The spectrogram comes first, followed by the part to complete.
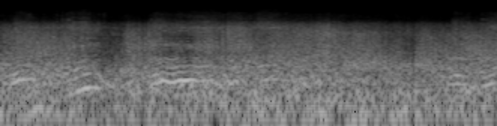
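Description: Youth dirt bike engine heard from an onboard camera, revving up and down in pitch as the bike is ridden around a dirt motocross track, over a steady rush of noise.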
